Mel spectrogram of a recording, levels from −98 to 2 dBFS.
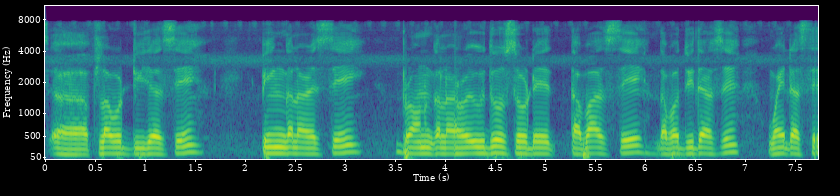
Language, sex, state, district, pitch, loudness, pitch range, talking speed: Nagamese, male, Nagaland, Dimapur, 130 Hz, -13 LUFS, 125-140 Hz, 155 wpm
